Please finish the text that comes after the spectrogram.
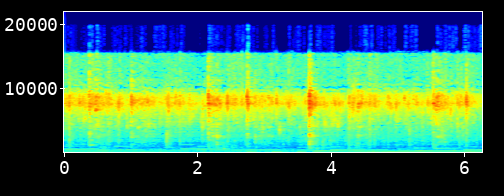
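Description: Potatoes lightly frying in a pan make a continuous close sizzle, with rhythmic stirring scrapes and clatters repeating throughout and no talking.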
